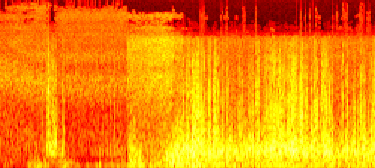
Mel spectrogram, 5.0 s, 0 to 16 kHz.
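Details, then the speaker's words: PS3 Slim cooling fan, left microphone, demonstrating air noise as opposed to bearing noise; after a brief handling bump, a steady even rush of air with no bearing tick or rattle, normal fan airflow noise. "just take care and try to hear just the sound from the bearing, not from the air. Okay, because you can hear the bearing and you can hear the air, of course."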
